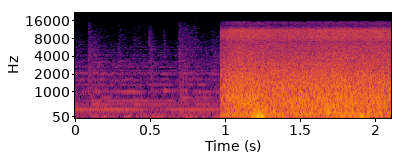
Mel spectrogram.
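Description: Faint background music, then about a second in a loud steady rush of wind and sea surf starts abruptly, with low buffeting from wind on the microphone.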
